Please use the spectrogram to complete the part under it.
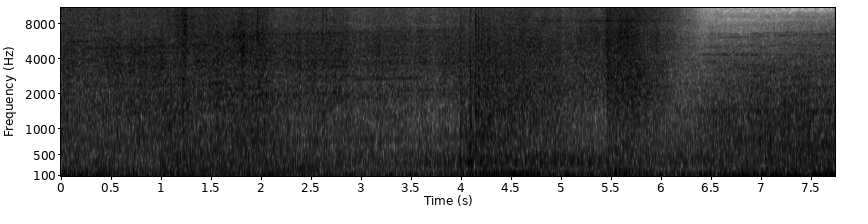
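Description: Spaceship engines roar with a deep, steady rumble.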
